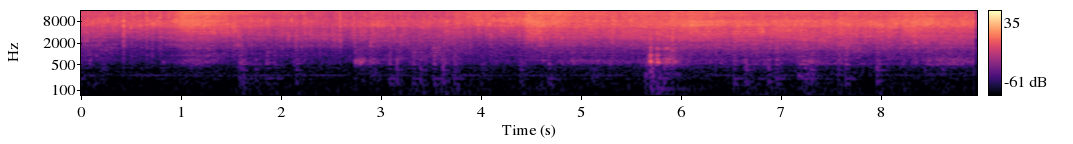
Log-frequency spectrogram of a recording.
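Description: Skin-on salmon fillets that are already cooked sear in a hot pan, giving a steady, close, crackling sizzle that runs throughout with brief louder pops and no talking.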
